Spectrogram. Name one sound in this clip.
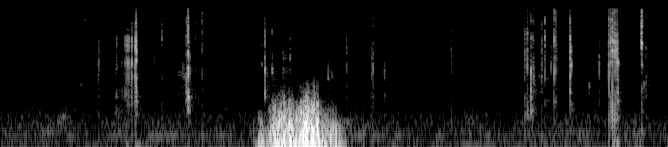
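A marker taps and squeaks on a glass board.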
